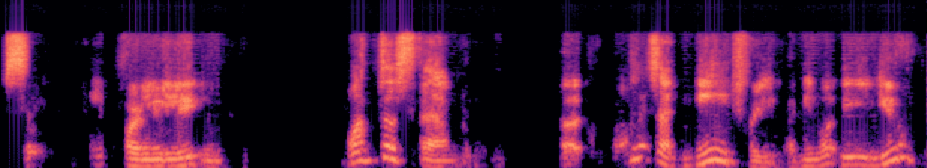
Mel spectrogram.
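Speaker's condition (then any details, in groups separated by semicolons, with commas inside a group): No condition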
